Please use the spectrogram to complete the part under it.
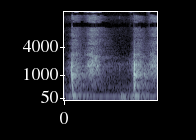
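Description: Two crisp knife chops cut candied fruit into small pieces on a board, close and evenly spaced within a second.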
